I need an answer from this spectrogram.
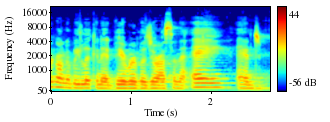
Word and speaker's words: Virabhadrasana: It's pronounced Virabhadrasana. Virabhadrasana.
